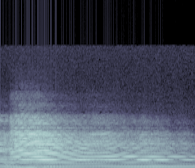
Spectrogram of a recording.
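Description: A rock song released on the independent label Maxilar Records plays with heavily distorted, effects-laden electric guitars forming a dense, sustained wall of sound at a steady, fairly loud level, with no voices.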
